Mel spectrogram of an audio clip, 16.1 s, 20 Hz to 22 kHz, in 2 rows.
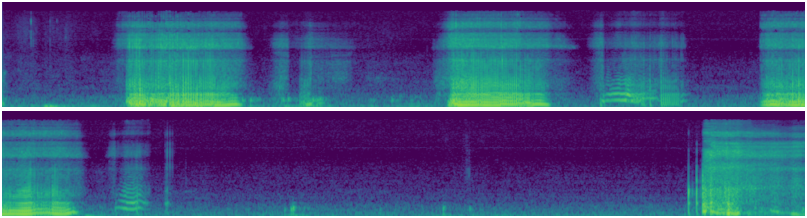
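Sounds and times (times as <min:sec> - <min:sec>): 
person imitating snoring and sleep apnea breathing: 0:01.2 - 0:03.3, 0:04.4 - 0:06.9, 0:07.6 - 0:09.6, 0:14.9 - 0:16.0
faint breathing: 0:02.4 - 0:04.4, 0:15.0 - 0:16.0.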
